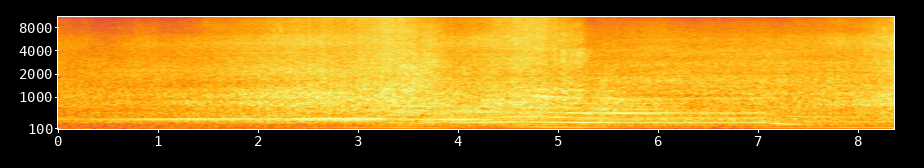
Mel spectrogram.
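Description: A high-revving sports car accelerates past on an asphalt road.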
